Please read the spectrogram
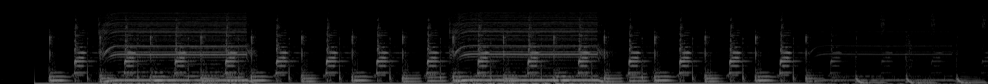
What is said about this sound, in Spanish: Son las 10 de la mañana, cuando la alarma de André suena.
